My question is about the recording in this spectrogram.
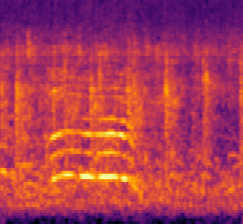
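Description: Voices calling out in a crowded hall between songs, one of them a long drawn-out shout starting about half a second in, over crowd noise.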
